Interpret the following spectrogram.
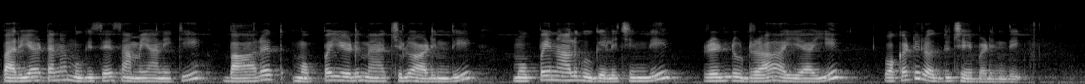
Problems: constant background noise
